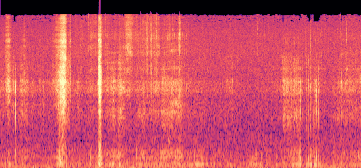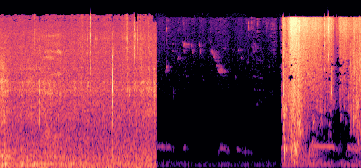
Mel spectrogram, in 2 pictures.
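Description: Handling noise on a body-worn action camera: clothing rubbing and brushing over the microphone, with two sharp knocks in the first two seconds, while a fish is landed in a landing net. Near the end the sound cuts out entirely for about two and a half seconds.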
